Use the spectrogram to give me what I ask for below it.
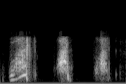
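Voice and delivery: high, loud, incredulous cry; imagined shout of disbelief at mass; indignant outburst. Pretend. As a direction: leap up and protest at the priest. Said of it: "I almost wanted to leap up and say".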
